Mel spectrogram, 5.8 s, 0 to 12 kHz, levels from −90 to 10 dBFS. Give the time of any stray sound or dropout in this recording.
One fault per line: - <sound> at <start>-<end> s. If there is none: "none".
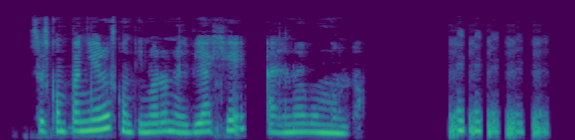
- laugh at 4.5-5.5 s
